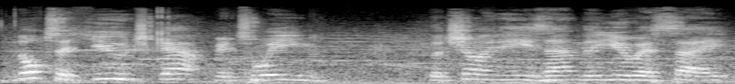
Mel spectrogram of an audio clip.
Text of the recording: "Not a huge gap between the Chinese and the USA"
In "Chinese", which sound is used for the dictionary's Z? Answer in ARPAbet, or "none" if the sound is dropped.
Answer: Z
